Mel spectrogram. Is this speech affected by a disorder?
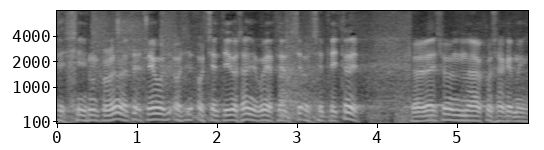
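Yes: Parkinson's disease; onset around turn of century at about age 63, about 19 years since onset, same medications for 19 years; age 82, agile gait, 50 to 100 daily abdominals, drives own car, punching bag at home for Parkinson.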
